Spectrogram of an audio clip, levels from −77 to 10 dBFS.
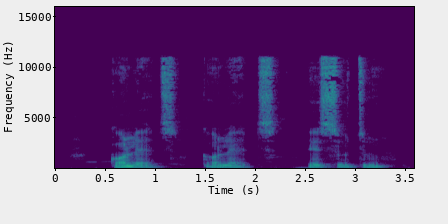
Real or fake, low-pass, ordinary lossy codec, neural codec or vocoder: real; 14.4 kHz; MP3, 48 kbps; none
